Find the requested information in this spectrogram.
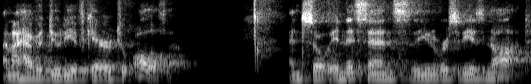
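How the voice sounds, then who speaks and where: An American-accented man speaks at a fairly quick pace and medium pitch, somewhat breathy. There is audible room echo. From United States. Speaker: professor. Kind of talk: panel discussion. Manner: hesitant, many fillers and repetitions.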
